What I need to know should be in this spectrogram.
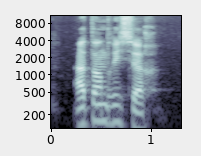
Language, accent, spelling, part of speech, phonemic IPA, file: French, France, attendrisseur, noun, /a.tɑ̃.dʁi.sœʁ/, LL-Q150 (fra)-attendrisseur.wav
- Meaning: tenderizer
